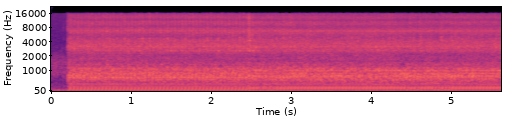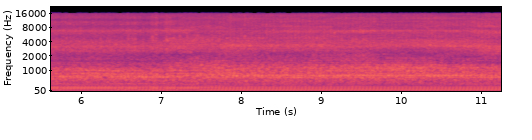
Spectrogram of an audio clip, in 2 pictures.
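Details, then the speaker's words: Cub Cadet GT2 LX42 lawn tractor with a 22 hp twin, running after the auto choke was reconnected; surging reportedly occurs when warm. The loud drone beats unevenly and stumbles as one cylinder cuts out, then recovers. "so one cylinder is it going down to one cylinder i think it might be cutting out on one cylinder just you know based on the weirdness of that i cannot imagine any other reason for what's going on there"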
